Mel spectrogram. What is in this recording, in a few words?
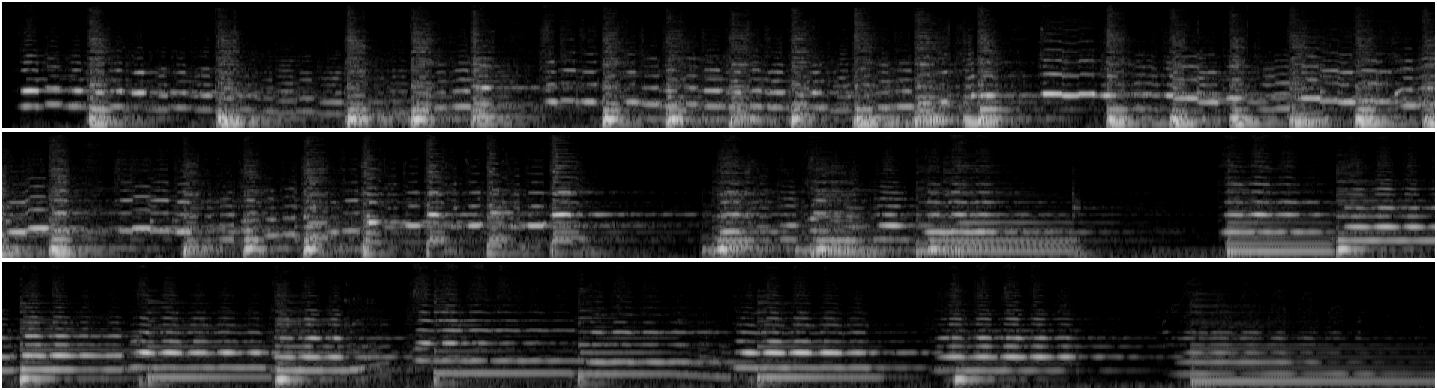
Flute Guitar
